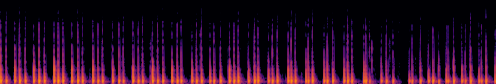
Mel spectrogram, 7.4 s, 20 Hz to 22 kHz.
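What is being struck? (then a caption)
Leather-bound hardcover book cover. Rapid, fairly irregular tapping on the cover of a leather-bound Easton Press hardcover of Grimm's Complete Fairy Tales produces about forty short, dull thunks. The thunks are low and centered near 190 Hz, die away almost instantly, and pause briefly near the six-second mark. The leather binding gives the satisfying thunk a leather-bound book is expected to make.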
